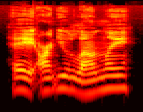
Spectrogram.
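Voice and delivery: loud, high call across distance. A narrator's reading. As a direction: call out to him. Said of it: "Misaki called out".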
